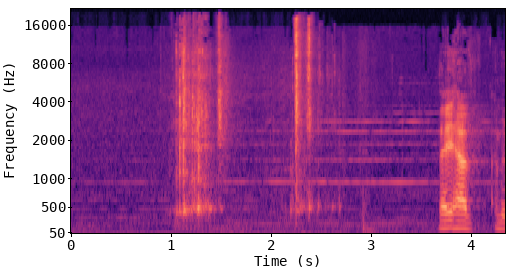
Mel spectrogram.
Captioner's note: ice clinks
